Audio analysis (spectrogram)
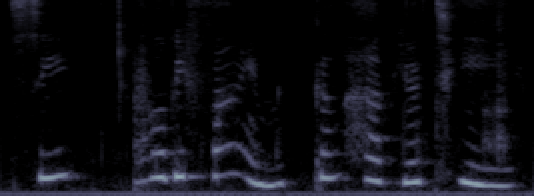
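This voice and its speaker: Storybook young lady, played by a female reader: high, girlish, tender, easily frightened, very mellow tone. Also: animated, slow, heavily acted. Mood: sweet. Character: young noblewoman, sweet, naive, easily frightened, adoring.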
